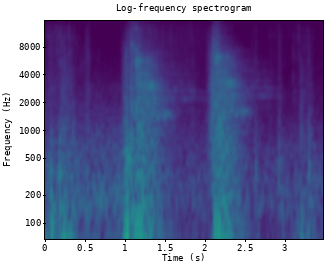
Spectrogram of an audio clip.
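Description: Weapons clash with sharp metallic clangs.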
